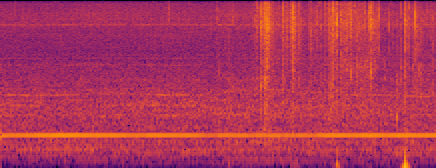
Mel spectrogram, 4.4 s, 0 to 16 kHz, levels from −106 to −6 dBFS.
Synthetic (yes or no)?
no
